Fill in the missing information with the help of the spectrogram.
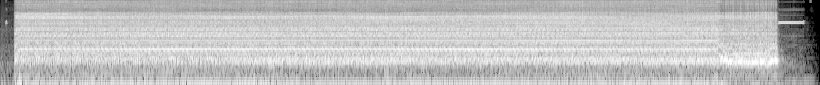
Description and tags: Recording of an air fed paper folder.
field-recording, folder, machine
